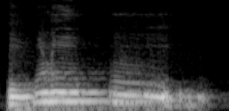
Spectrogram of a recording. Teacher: कु जो लास्ट वाला हो वो लंबा चलेगा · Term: लंबी ध्वनि वाला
